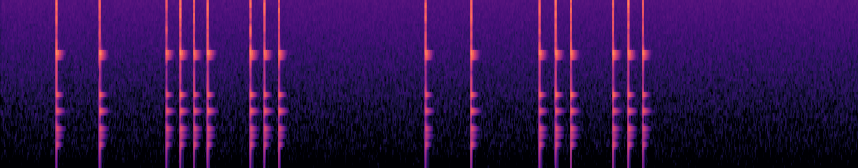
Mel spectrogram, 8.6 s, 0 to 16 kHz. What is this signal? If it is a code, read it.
Tap code, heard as taps on a metal pipe, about 6 knocks a second. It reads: AS AN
